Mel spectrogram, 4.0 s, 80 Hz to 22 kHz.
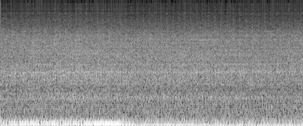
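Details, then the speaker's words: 1985 Toyota 4Runner 22R four-cylinder after the rebuild, with the timing rechecked: steady, even low idle rumble with no knocks or misses. Sounds healthy. "So check this out. I think that sounds pretty good. I'm pretty stoked."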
